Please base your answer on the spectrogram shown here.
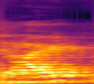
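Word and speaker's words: write: Rule number 7, यदि शब्द W से शुरू हो और उसके तुरंत बाद R आए तो W का उच्चारण वह नहीं होता है और W साइलेंट अर्थात अनुच्चरित रहता है। जैसे राइट, राइट माने लिखना, इसमें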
